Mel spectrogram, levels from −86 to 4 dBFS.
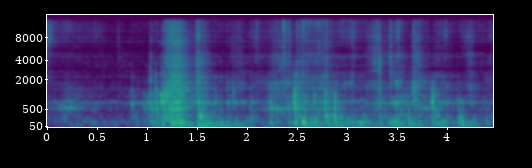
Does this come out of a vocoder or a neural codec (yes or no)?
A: yes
